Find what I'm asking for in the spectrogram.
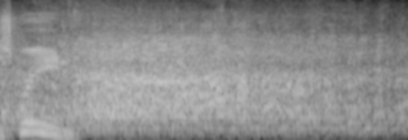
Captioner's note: laughter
